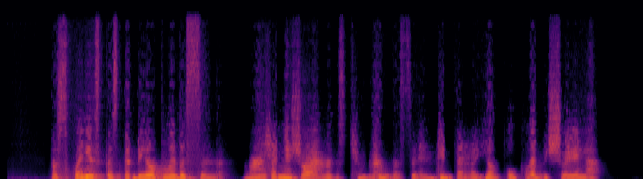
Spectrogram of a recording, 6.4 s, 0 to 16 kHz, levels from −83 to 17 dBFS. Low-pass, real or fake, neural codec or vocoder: 14.4 kHz; fake; codec, 44.1 kHz, 0.9 kbps, DAC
